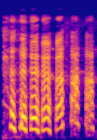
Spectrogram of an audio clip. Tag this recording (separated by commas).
Human voice, Laughter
